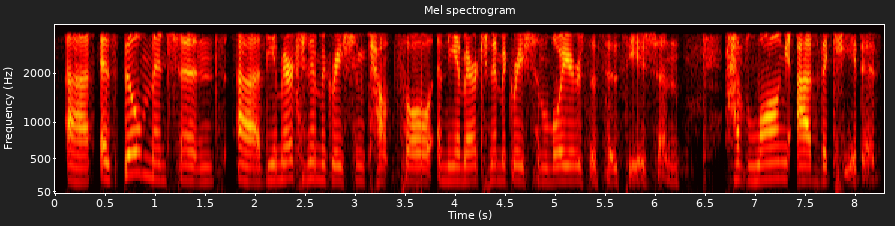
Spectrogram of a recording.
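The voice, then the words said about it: Raspy voice. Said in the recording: “Apologies in advance for my raspy voice.”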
